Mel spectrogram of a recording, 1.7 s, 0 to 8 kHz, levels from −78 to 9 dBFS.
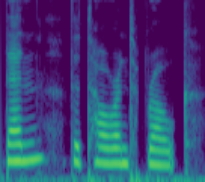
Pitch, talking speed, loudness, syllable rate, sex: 225 Hz, 140 wpm, -19 LUFS, 4.0 syllables/s, female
